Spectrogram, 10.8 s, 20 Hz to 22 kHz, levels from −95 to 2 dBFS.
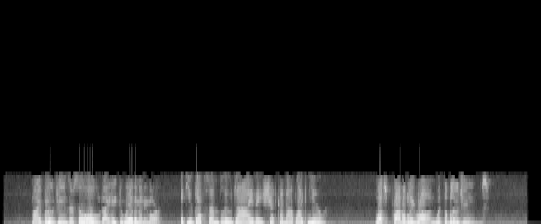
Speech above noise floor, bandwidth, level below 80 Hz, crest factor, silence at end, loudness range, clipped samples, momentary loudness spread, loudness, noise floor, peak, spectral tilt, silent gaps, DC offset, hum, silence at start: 32 dB; 5.2 kHz; -44 dBFS; 12 dB; 1.1 s; 2 LU; under 0.1%; 10 LU; -12 LUFS; -43 dBFS; 0 dBFS; -11 dB/octave; none; under 0.1%; none; 0.65 s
